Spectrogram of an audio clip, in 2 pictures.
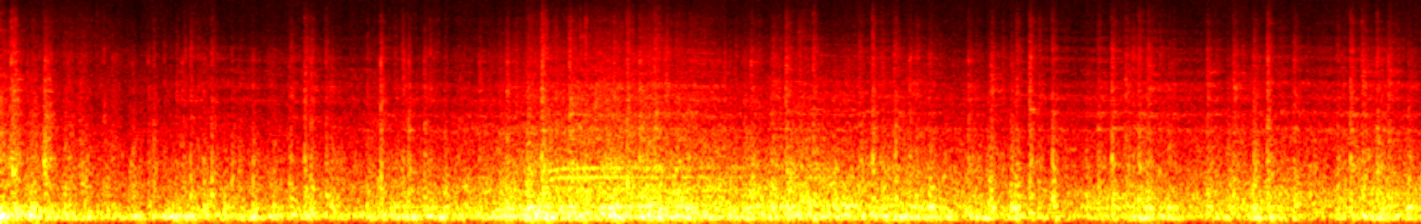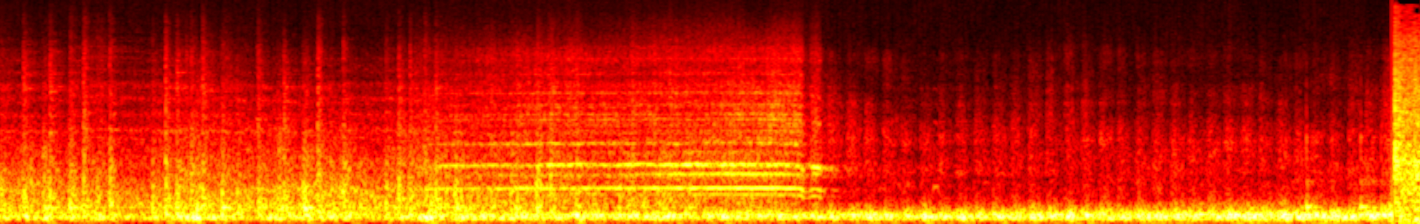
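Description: Freight train running past with a heavy, steady low rumble. Its horn sounds a chord briefly about four seconds in and again for about three seconds near the middle. After that the higher sounds cut off suddenly, leaving only the rumble.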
